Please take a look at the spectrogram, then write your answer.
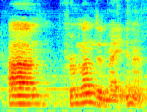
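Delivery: London slang voice. Retold or imitated.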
